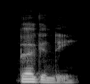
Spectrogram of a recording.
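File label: "burgundy", Australian English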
